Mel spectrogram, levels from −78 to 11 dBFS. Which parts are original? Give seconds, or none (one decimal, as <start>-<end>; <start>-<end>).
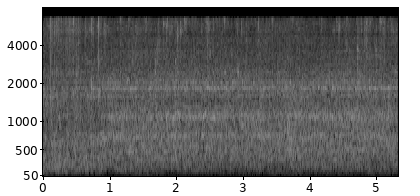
1.6-3.2; 4.0-4.8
